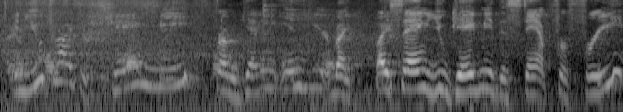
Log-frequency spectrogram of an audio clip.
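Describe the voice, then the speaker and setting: Noticeable background noise runs under this recording. A woman speaks at a fairly slow pace and a fairly high pitch. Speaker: citizen journalist and protester. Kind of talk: heated confrontation. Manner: loud; animated.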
